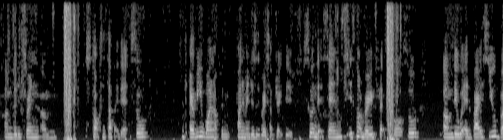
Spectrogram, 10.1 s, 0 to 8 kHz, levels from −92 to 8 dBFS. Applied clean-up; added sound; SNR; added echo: classical method spectral subtraction.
